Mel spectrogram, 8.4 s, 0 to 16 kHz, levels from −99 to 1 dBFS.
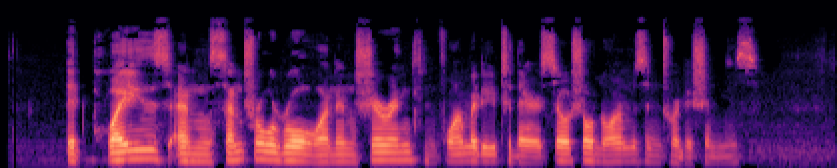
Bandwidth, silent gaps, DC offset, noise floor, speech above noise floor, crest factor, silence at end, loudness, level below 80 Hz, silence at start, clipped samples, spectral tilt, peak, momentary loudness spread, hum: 10.5 kHz; none; under 0.1%; -66 dBFS; 41 dB; 24 dB; 0.85 s; -25 LUFS; -74 dBFS; 0.65 s; under 0.1%; -4.5 dB/octave; -2 dBFS; 16 LU; none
